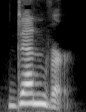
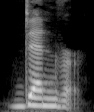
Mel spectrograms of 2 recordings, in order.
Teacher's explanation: stress is on the first syllable and the ER ending unstressed as always must be very short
